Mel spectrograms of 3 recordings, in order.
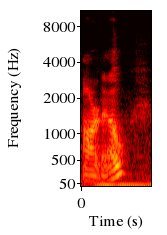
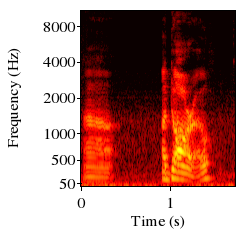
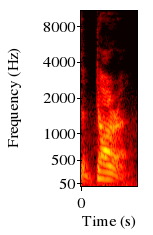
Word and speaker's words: Adaro: custom ancestries for an Ardo. Adaro. I've been saying it wrong the entire time. It's Adaro. Apologies on that one. Adaro. I think I started correctly and this moved into Ardo.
